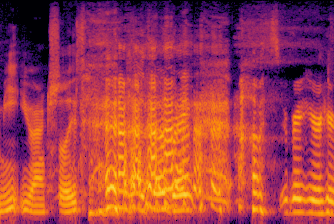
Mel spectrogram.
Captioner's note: laughter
